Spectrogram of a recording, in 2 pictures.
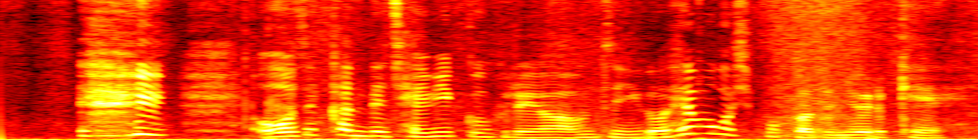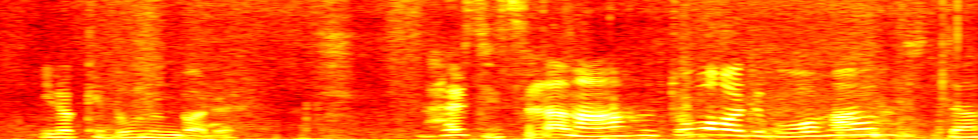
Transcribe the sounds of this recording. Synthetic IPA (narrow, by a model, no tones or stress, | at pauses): ʌsʰe̞kʰande̞t͡ɕe̞mik͈okɯɾe̞joamutʰɯniɡʌɦe̞boɡoɕʰi̥pʰok͈ʌdɯɲoiɾʌkʰe̞iɾʌkʰe̞nonɯnɡʌɾɯɭ | haɭs͈uis͈ɯɭːanaat͡ɕ͈oɡʌɡad͡ʑiɡoɦat͡ɕint͡ɕ͈a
